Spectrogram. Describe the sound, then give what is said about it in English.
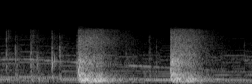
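Garage doors being broken through by a man being chased: two heavy, booming crashes about a second apart, loud, each trailing off into a rattling, resonant decay with no voices. “Come on, he broke through the garage doors.”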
